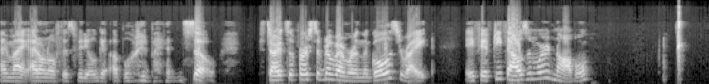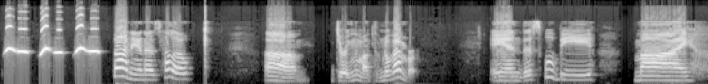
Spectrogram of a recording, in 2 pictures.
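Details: Woman with Tourette syndrome; vocal tics (Tourette syndrome).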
